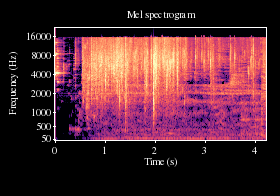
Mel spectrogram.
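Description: Water from a hand pump splashing as a man washes his face in it, with irregular splats. It starts about half a second in after a brief hush and dies down near the end.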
